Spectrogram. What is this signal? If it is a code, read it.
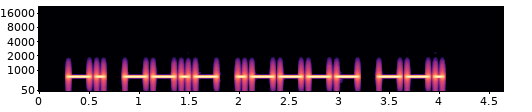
Morse code, heard as a keyed tone, about 17 wpm, 700 Hz. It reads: NQ1G
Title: USA Call Signs 17wpm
